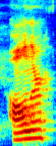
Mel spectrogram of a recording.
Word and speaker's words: Ulner: Nobody can say my name. They're always like Ulner. Ulner. How do you say it? Ulner. Ulner. Okay. Yeah, it's a nerve that runs in your hand, and the state of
